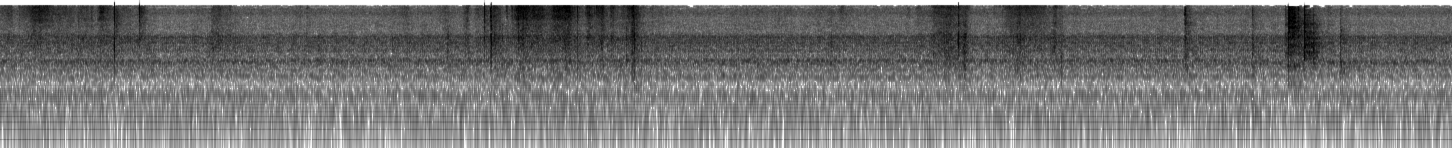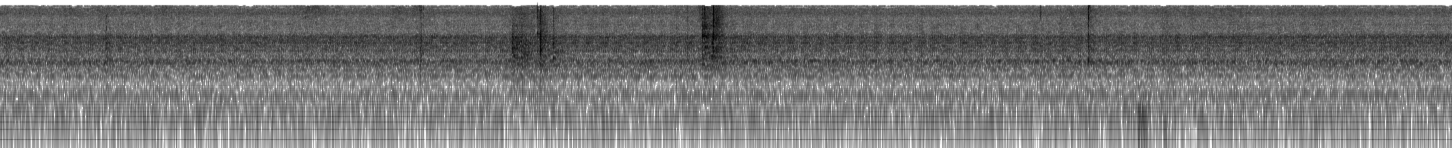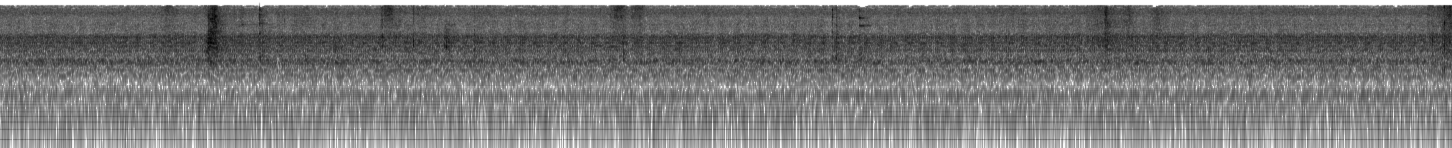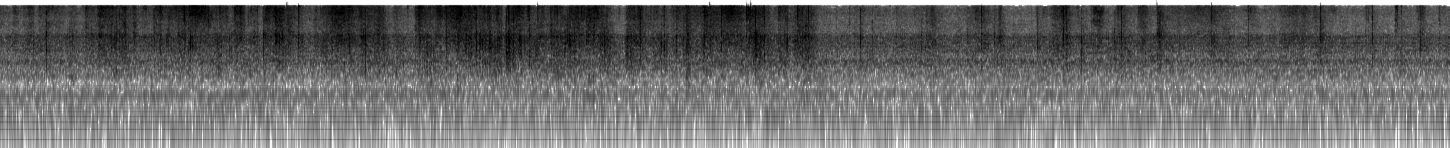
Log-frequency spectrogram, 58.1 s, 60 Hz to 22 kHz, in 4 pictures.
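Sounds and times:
paper rustling: 0.0s - 2.5s, 3.8s - 6.7s, 8.0s - 10.9s, 19.6s - 20.2s, 43.2s - 58.0s
background hum: 37.2s - 58.0s.

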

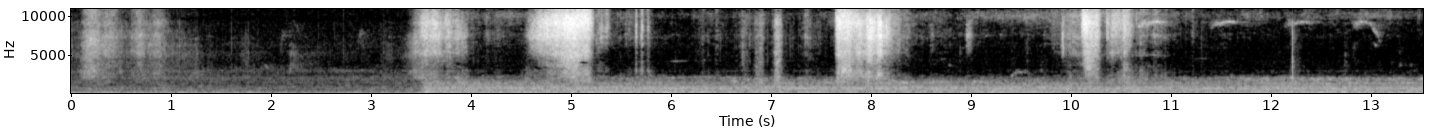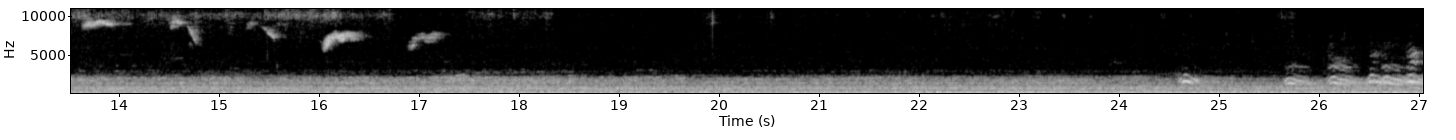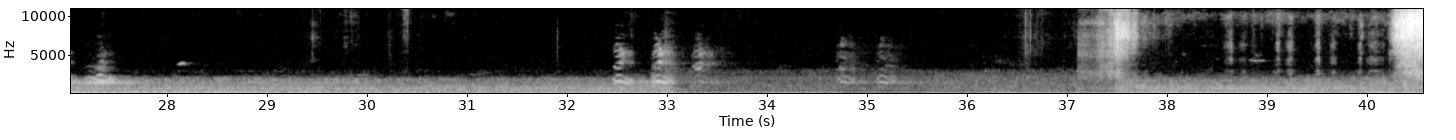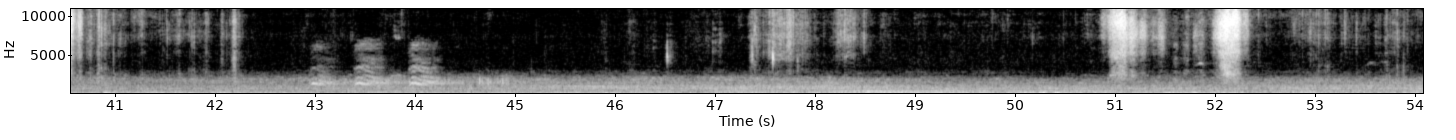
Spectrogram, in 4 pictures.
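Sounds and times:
diesel locomotives rumbling: 0.0s - 54.0s
crow cawing: 25.7s - 27.6s, 32.4s - 33.5s, 42.9s - 44.3s.

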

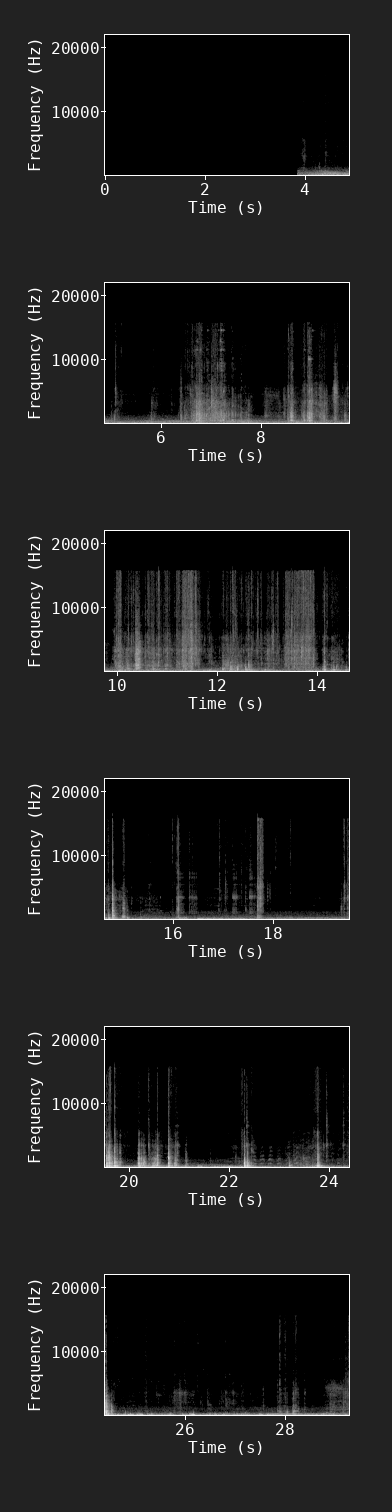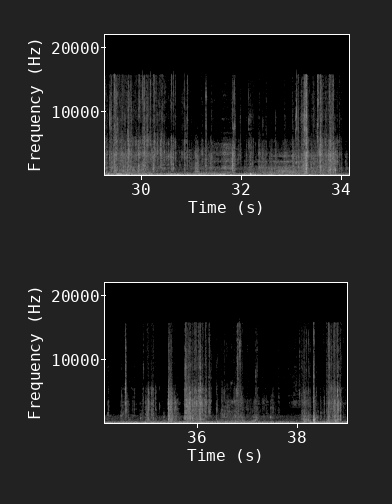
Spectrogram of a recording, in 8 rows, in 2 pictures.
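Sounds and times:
plastic wrapping crinkling: 8.8s - 14.5s, 29.2s - 39.0s.

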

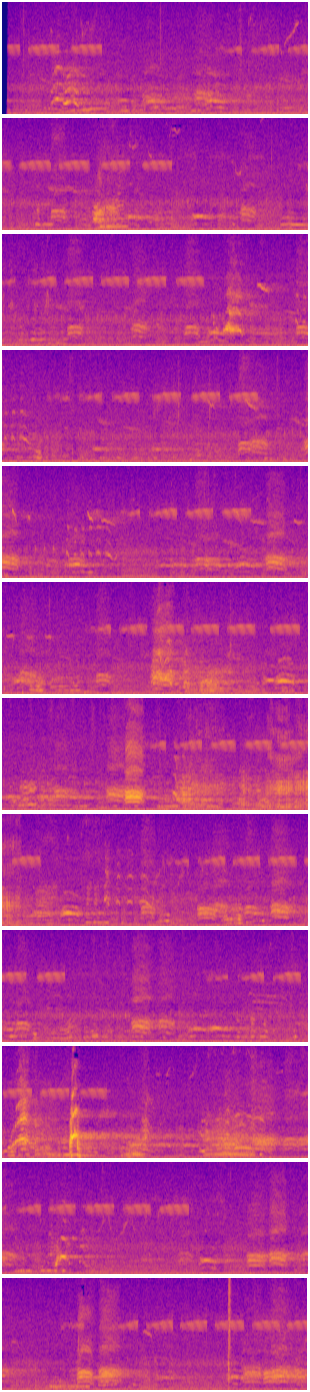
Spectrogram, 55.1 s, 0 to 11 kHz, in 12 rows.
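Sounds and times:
dholes yelping and chattering: 0.2s - 49.6s
wild dogs squealing: 5.0s - 8.3s, 23.0s - 33.4s, 34.2s - 48.5s.

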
